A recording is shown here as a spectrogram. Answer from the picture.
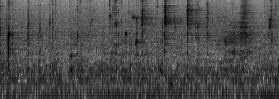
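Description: A person biting into a sausage and chewing mouthfuls of food, heard as scattered sharp mouth clicks, the loudest just after the start.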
